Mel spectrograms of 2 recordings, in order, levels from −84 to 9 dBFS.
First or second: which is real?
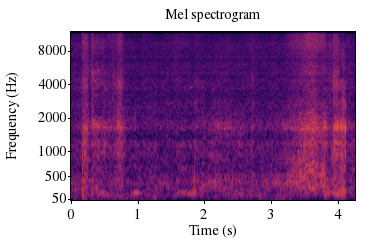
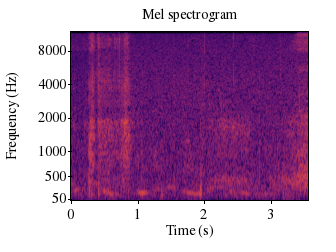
second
